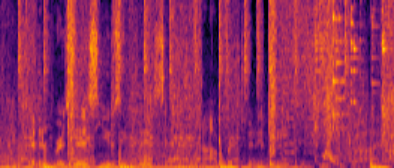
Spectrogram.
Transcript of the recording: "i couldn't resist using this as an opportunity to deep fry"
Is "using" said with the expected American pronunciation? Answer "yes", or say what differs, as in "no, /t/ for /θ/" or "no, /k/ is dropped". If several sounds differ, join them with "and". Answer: yes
